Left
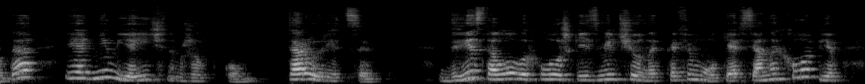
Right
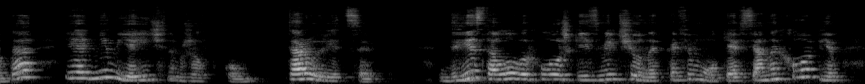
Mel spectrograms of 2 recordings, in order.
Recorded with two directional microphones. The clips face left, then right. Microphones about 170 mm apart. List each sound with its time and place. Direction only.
0.1 s speech: 20° left (ahead or behind)
2.3 s speech: 40° left (ahead or behind)
2.9 s speech: 20° left (ahead or behind)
